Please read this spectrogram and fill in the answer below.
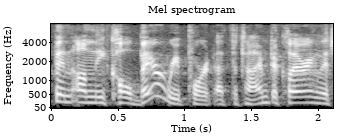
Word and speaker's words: Colbert Report: all it's not the colbert report it's the colbert report okay the t the t is silent like you were during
